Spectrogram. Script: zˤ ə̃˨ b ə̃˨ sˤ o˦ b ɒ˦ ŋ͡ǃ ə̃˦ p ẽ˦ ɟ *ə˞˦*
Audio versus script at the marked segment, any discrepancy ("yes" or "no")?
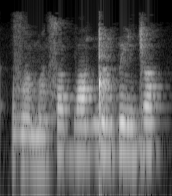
yes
